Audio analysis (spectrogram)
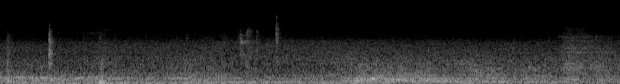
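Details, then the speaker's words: Auction-bought work truck starting at idle; deep, loud rumble with a raspy, uneven exhaust note much louder than stock, from a big hole in the muffler. "is it missing the muffler [Applause] big old hole in the muffler it's got a big hole in the muffler"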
